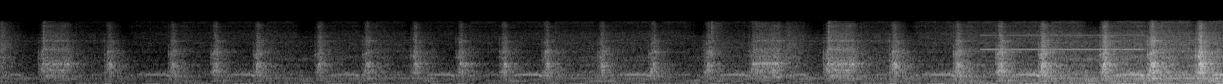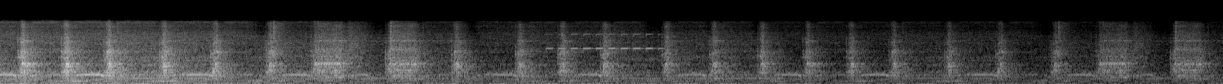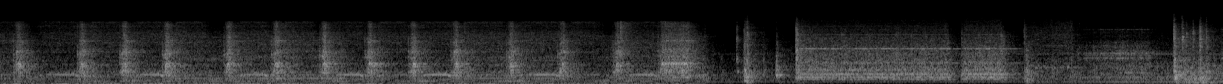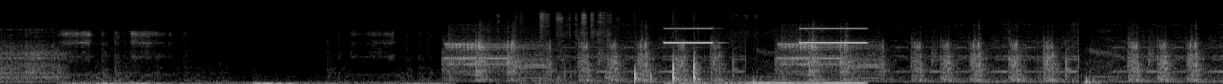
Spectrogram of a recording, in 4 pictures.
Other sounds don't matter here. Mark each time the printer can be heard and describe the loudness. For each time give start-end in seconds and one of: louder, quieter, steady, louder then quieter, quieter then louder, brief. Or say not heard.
0.0-48.8 louder then quieter.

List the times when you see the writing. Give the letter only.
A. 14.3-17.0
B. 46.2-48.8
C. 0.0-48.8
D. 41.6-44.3
D.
